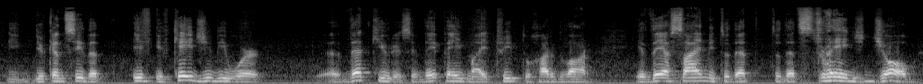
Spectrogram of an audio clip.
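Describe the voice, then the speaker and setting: A man's voice: medium pitch, vocal fry, warm tone, slight background noise. A man from the Soviet Union with a Russian accent, giving earnest, lecturing answers in an interview and often repeating words as he searches for them. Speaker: interview guest.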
